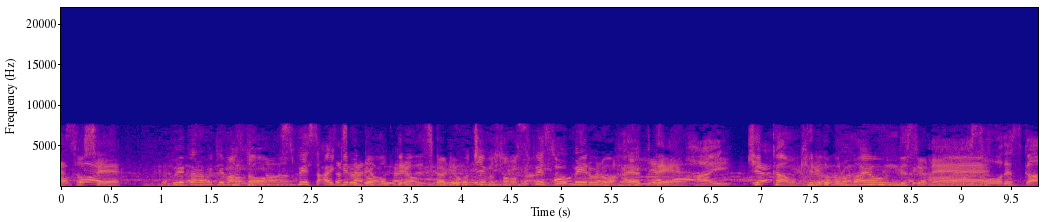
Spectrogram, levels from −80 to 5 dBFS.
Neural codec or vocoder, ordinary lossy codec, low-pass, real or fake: none; none; none; real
